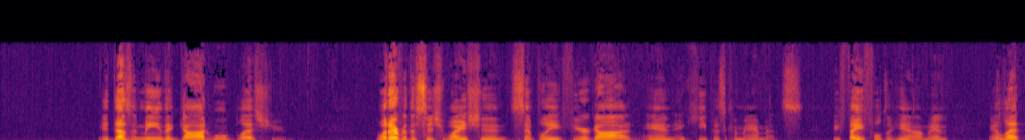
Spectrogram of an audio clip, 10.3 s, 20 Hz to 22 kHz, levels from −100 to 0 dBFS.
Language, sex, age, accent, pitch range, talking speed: English, male, 40-59, American, 150-185 Hz, 150 wpm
